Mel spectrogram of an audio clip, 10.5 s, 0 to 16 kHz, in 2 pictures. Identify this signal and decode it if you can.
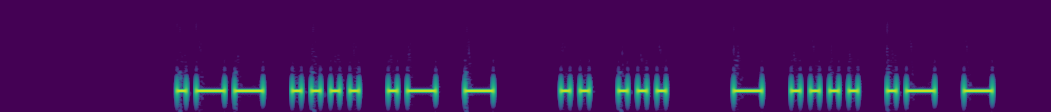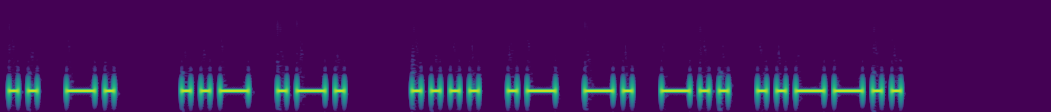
Morse code, heard as a keyed tone, about 25 wpm, 700 Hz. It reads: WHAT IS THAT IN UR HAND?
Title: Sentences from Top 200 Words and Abbreviations 25wpm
